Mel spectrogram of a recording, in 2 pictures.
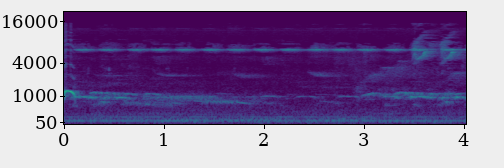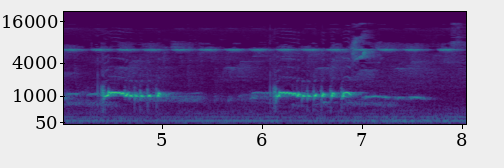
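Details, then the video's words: Local zebra dove singing actively with a loud voice and good rhythm: two bursts of rapid, pulsed low coos about two seconds apart, over a faint earlier cooing, a steady high electronic whine and a low hum. "Perkutut lokal gacor suara lantang irama bagus"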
